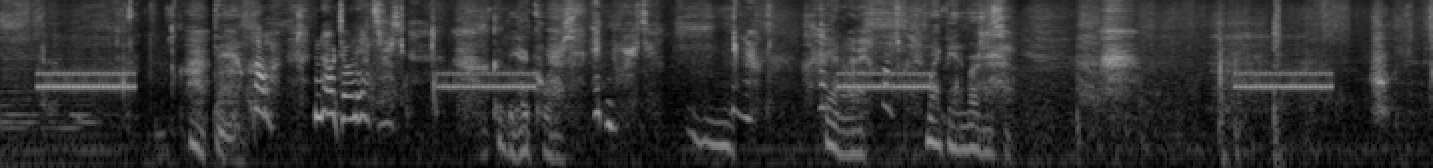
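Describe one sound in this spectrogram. A telephone rings in repeated bursts.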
